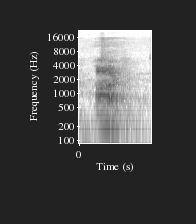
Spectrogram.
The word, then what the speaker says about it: eight: क्या साइलेंट है, EIGHT, GH एक साथ आ गया, यानी किसी भी वर्ड के लास्ट में या GHT एक साथ लिखा हो तो उसमें क्या हो जाएगा, GH साइलेंट हो जाएगा।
